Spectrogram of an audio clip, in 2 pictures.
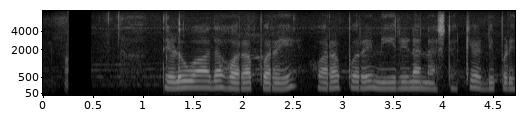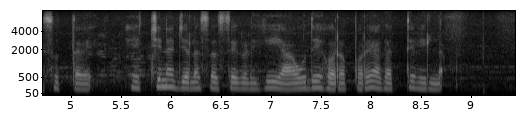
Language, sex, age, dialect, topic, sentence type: Kannada, male, 18-24, Mysore Kannada, agriculture, statement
